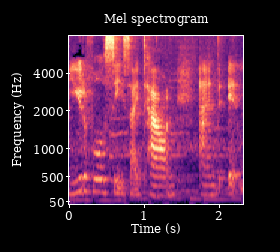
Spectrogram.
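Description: A woman's voice over faint music in the background. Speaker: travel vlogger. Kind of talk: casual vlog chat. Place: home room. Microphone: phone near.

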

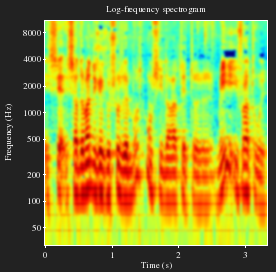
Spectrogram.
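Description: A man talks with ordinary pitch variation. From France, Gers; France. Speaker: folk healer; interviewee. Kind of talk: interview; interview answer. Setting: at his home. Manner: halting, many repetitions. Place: home room. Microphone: handheld.

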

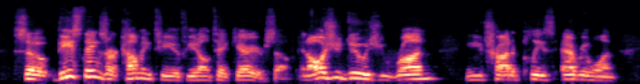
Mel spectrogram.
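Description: Against a quiet background, the speaker talks at a fairly quick pace with lively intonation. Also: man, big swings in loudness. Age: 40s. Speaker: lawn care business owner and YouTuber; YouTuber. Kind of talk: casual chat. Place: office. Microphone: video call.

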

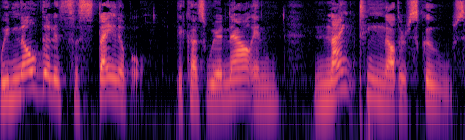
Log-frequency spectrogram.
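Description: Against a quiet background, a woman talks at a fairly slow pace in a Southern US accent. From US South, Mississippi. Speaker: school principal, nutrition advocate; guest. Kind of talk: interview. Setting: studio. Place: studio. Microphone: lapel.

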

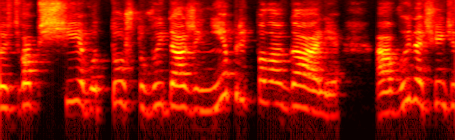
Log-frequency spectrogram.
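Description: At a moderate pace, a woman talks with ordinary pitch variation against a quiet background. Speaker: tarot reader. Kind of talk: tarot reading livestream talk.

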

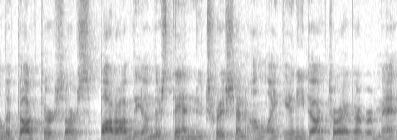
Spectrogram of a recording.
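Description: Somewhat breathy, a man talks at a fairly quick pace against a quiet background. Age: 50s. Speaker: wellness podcaster. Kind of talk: personal monologue; casual vlog chat. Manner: halting. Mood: earnest, reflective. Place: home room. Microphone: webcam.

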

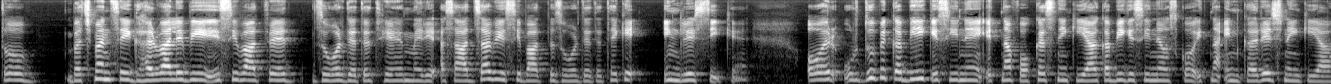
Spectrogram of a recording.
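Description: A woman's high-pitched voice keeps a fairly even intonation. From Pakistan, Punjab (Lahore, Okara); Punjab, Pakistan. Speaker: university student; interviewee. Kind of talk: interview. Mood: calm, warm. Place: studio. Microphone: studio mic.

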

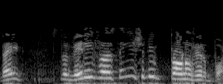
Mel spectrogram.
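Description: The speaker has an animated tone and an Indian accent. The pitch swings very widely. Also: man. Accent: Indian English, Hindi speaker. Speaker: motivational speaker and teacher. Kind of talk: motivational speech to students, Hindi-English mix, lecture-like with jokes. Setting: live with audience of students. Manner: energetic, emphatic, repeats key phrases. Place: classroom. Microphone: lapel.

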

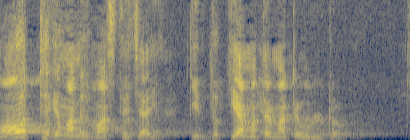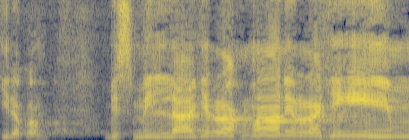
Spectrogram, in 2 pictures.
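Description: A man with a high pitch and a bright, sharp tone speaks with ordinary pitch variation and big swings in loudness. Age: 60s. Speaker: Islamic preacher. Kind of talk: sermon. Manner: animated.

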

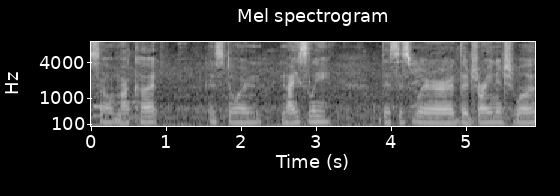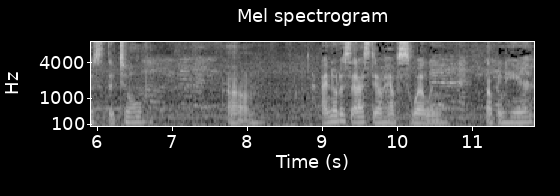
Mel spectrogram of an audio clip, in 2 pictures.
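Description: A woman at a very slow pace, with long, frequent pauses and audible room echo. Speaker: craft channel host. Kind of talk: casual vlog update. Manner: halting, many fillers.

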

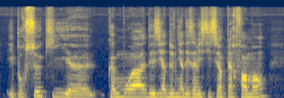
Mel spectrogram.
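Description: In a fairly high voice for a man, he talks at a fairly slow pace with monotone, flat intonation. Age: 50s. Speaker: business owner, course student. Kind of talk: testimonial. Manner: formal. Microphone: phone near.

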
